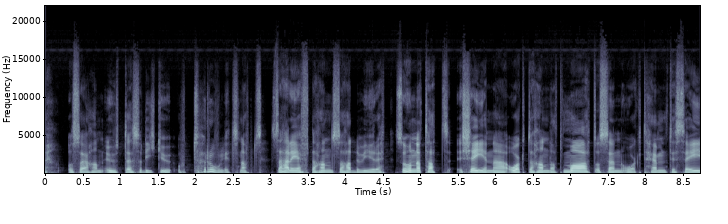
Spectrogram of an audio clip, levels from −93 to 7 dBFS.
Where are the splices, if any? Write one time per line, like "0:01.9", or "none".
0:02.9
0:04.6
